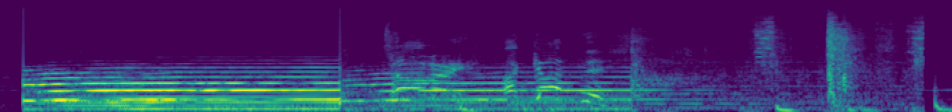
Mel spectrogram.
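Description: A loud, steady siren signaling the end of a purge wails for a couple of seconds, then gives way to shouting voices, thuds and movement sounds.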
